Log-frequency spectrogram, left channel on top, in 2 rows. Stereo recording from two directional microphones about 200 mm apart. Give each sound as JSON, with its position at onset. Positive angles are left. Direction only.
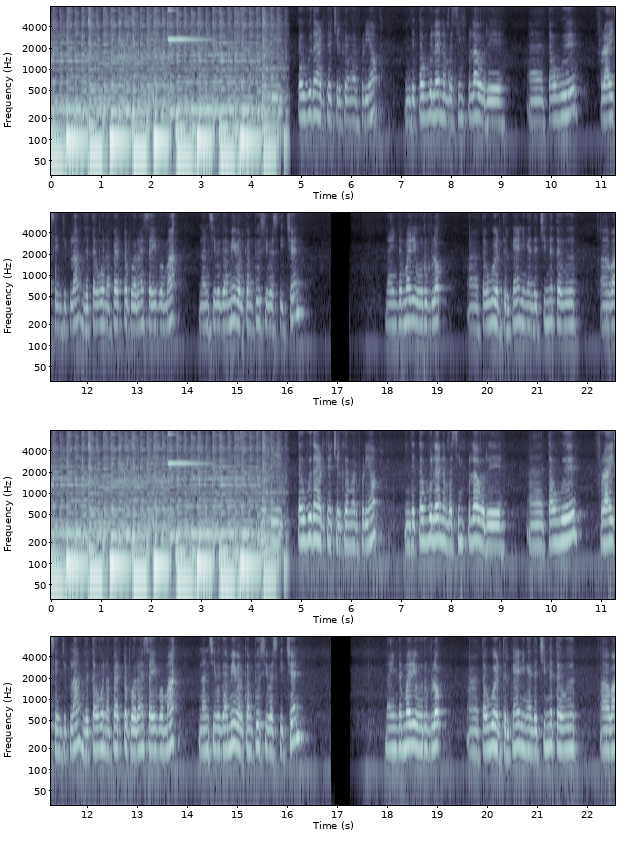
{"t": 0.0, "sound": "music", "side_deg": 0}
{"t": 4.9, "sound": "a woman's voice", "side_deg": -40}
{"t": 7.2, "sound": "a woman's voice", "side_deg": -40}
{"t": 18.0, "sound": "a woman's voice", "side_deg": -35}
